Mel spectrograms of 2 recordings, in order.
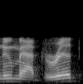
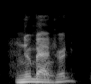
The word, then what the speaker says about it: New Madrid: I believe that once the New Madrid goes off, I pronounced that wrong, New Madrid. – New Madrid.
